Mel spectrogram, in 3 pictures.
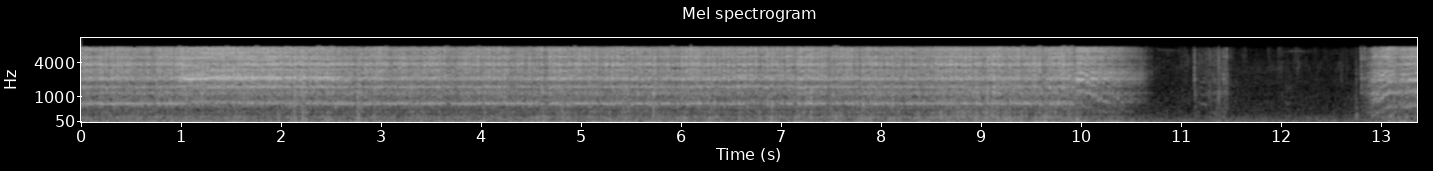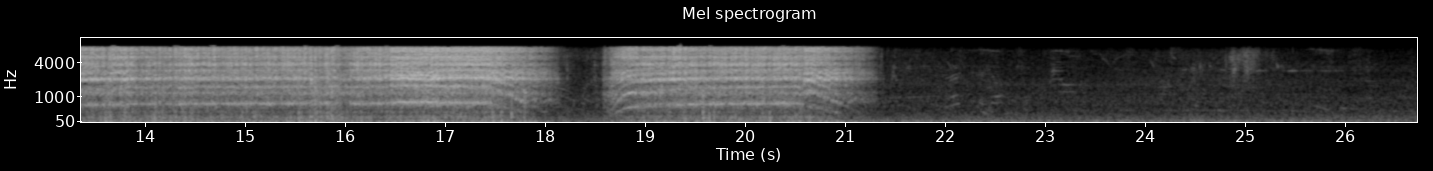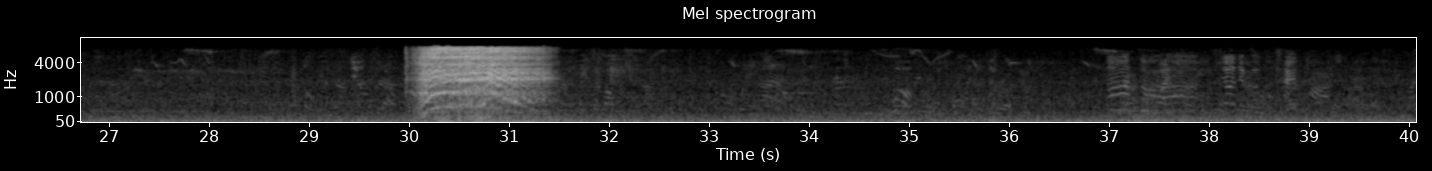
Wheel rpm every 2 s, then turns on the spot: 200, 200, 200, 200, 190, 20, 80, 190, 170, 100, 80, 0, 0, 0, 0, 50, 0, 0, 0, 0.
none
